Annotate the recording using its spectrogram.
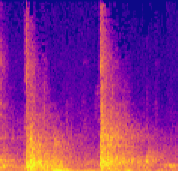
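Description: Two sharp badminton racket strikes on a shuttlecock about a second apart, each echoing through a large gym hall.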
